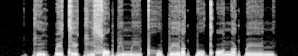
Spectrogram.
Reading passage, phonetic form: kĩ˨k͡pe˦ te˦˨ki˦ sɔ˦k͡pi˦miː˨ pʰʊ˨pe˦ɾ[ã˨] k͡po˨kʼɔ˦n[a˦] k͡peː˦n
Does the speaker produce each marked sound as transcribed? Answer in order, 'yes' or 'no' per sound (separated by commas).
no, yes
